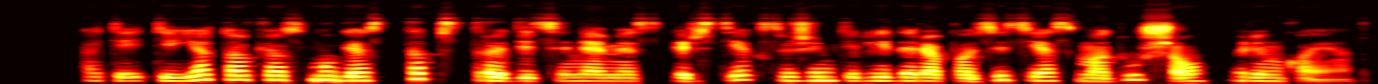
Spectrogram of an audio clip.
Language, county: Lithuanian, Utena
